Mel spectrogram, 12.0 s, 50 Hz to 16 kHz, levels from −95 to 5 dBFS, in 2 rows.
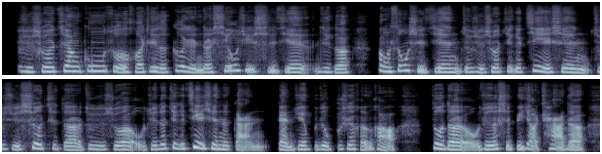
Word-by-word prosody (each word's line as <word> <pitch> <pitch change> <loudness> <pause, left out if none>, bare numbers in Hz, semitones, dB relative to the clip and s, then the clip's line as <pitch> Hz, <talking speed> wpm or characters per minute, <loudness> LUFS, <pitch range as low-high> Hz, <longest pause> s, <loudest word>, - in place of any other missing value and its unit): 就 240 - -8
是 220 -2 +1
说 225 +1 +2
将 240 +1 +2
工 250 +1 +1
作 220 -4 +1
和 195 -1 -1
这 220 0 0
个 190 - +1
个 250 +1 0
人 205 -5 +2
的 195 - +1
休 255 +7 0
息 310 +2 0
时 95 - -2
间， 195 - 0
这 210 -1 -2
个 180 -1 0 0.2
放 255 -5 +1
松 265 +5 +2
时 275 - 0
间， 200 -2 +1
就 205 0 -3
是 190 -4 -1
说， 205 +1 -1
这 215 - -4
个 200 - 0
界 210 0 +1
限 190 -5 +1
就 210 - -7
是 180 -4 -1
设 225 +2 +1
置 215 -1 -9
得 170 -4 0
就 200 - -6
是 185 -2 -3
说 185 -1 0
我 170 - -5
觉 190 - -1
得 215 - 0
这 235 +2 -3
个 220 - +1
界 250 +1 +5
限 220 -3 +1
的 185 - 0
感 180 0 -3
感 175 -5 +1
觉 185 +2 0
不 185 - -8
就 180 -1 +1
不 195 0 -12
是 200 0 -1
很 - - -2
好， - - 0 0.3
做 225 -4 +3
得 185 -2 +4
我 - - -1
觉 190 - +2
得 195 - +3
是 - - -3
比 - - 0
较 - - 0
差 - - +1
的。 - - +1
205 Hz, 320 characters per minute, -21 LUFS, 190-230 Hz, 0.3 s, 界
